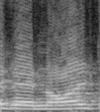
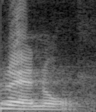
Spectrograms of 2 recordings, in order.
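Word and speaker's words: Renault: भी हो कि ये रेनॉल्ट है, क्योंकि ये फेमस कार है, ये आप अक्सर आप लोगों के पास दिख जाती है। सो ये रेनॉल्ट नहीं है, इसका प्रोनाउंसिएशन होता है रेनो।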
